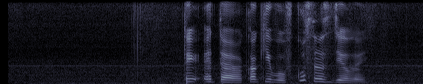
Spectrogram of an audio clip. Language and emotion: Russian, neutral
